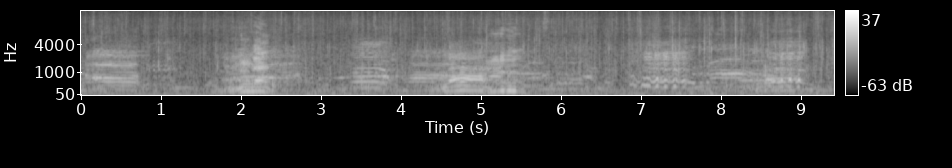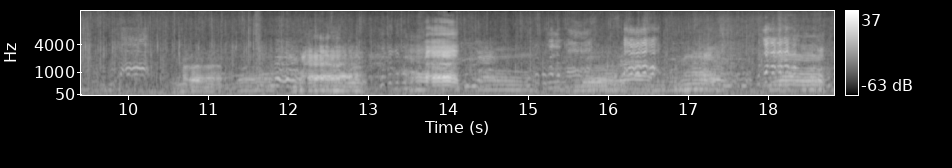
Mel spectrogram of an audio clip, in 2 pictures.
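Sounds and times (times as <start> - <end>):
flock of sheep bleating while passing by: 0.0 - 18.8.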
